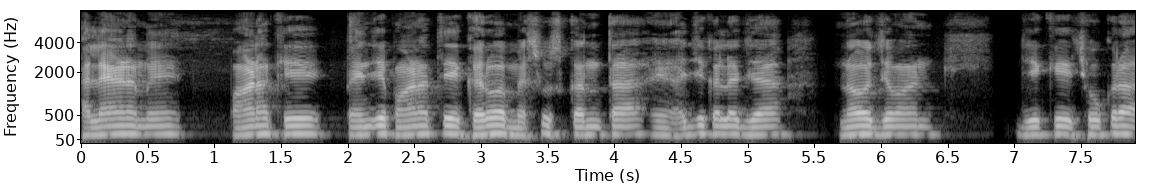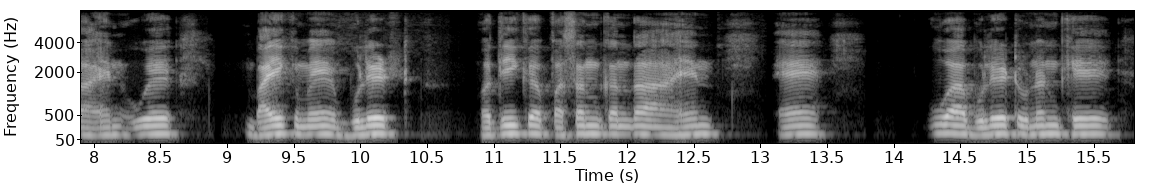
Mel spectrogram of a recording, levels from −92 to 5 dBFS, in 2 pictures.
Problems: echo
